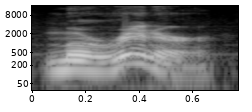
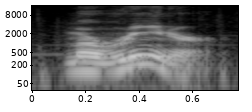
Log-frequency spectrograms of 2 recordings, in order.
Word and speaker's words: Mariner: It's pronounced Marine, and then you add an R on the end, and it changes the pronunciation of Marine to Marin. So then you're saying Mariner, not Mariner.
